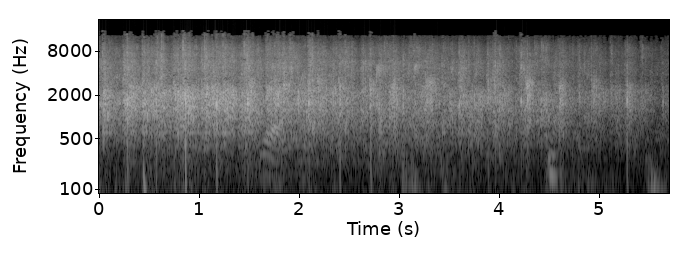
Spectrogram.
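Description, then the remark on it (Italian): An audience at the Spazio Alfieri claps steadily for several seconds to welcome the journalist Vlode Kolkorn, a dense wash of many hands with sharper individual claps standing out, holding at a fairly even level before thinning slightly toward the end. “Siamo qui con Vlode Kolkorn che vi invito a salutare con un applauso.”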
